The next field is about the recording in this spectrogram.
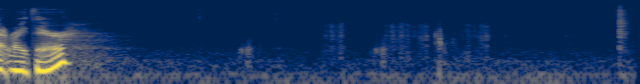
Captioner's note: silence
